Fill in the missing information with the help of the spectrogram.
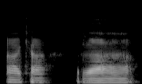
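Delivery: slow, low "Ah, ka, ra", R at the back of the throat; Danish R drill. Shown as a demonstration. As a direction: build from "Ah" through "ka" to a guttural "ra". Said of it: "turn the K into an R".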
